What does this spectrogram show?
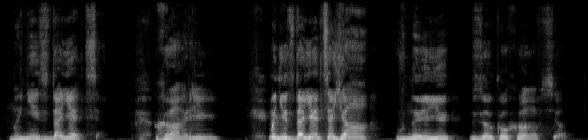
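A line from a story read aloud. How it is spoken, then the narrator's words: Choked confessional mumble. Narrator (Ukrainian): здушеним голосом промимрив, зізнаючись, Рон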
